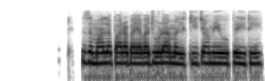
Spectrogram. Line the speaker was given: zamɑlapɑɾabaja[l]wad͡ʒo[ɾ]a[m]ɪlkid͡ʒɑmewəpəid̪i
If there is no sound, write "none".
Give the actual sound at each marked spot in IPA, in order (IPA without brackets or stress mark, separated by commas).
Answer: none, ɽ, m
